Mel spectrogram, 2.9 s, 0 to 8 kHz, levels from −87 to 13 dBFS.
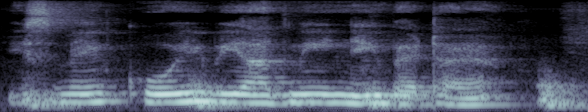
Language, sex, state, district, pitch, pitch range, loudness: Hindi, male, Delhi, New Delhi, 175 Hz, 165-180 Hz, -13 LUFS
